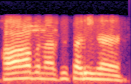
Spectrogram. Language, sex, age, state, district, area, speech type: Hindi, male, 18-30, Uttar Pradesh, Mirzapur, rural, conversation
